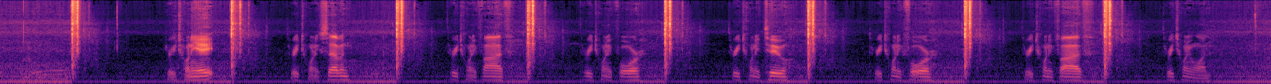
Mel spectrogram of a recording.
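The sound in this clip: An airsoft pistol fires about eight sharp, cracking shots over a chronograph at an even pace of roughly two seconds. A man's voice talks between the shots.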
